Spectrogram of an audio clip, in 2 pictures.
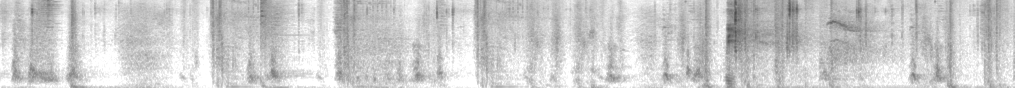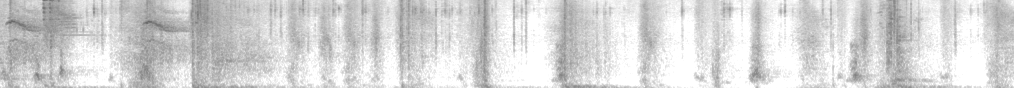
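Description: Game fighters strike each other with sharp hits and whooshes.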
